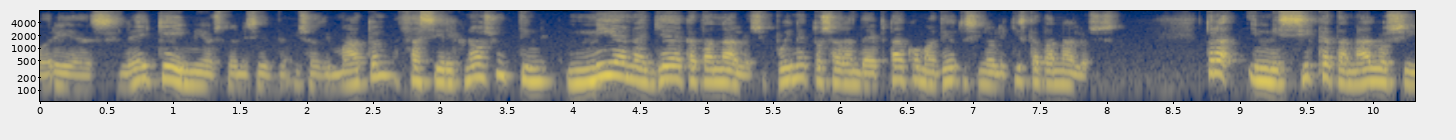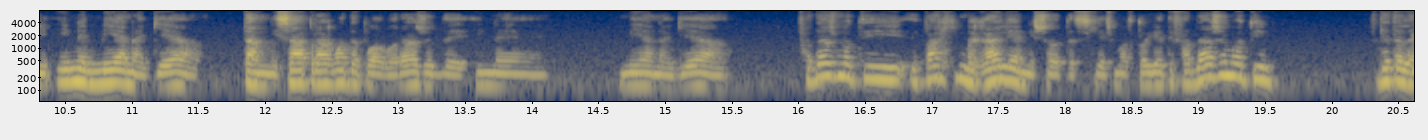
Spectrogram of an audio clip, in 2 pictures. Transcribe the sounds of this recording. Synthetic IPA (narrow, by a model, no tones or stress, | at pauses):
oɾiɐsle̞ice̞imio̞si̥t̪o̞niso̞ðimɐt̪o̞nθɐsiɾikno̞sunt̪inmiɐnɐɲɟe̞ɐkɐt̪ɐnɐlo̞si̥puine̞t̪o̞sɐɾɐnd̪ɐe̞pt̪ɐko̞mɐðio̞t̪isino̞liciskɐt̪ɐnɐlo̞si̥s | t̪o̞ɾɐimisikɐt̪ɐnɐlo̞siine̞miɐnɐɲɟe̞ɐ | t̪ɐmisɐpɾɐɣmɐt̪ɐpuɐɣo̞ɾɐzo̞nd̪e̞ine̞ | miɐnɐɲɟe̞ɐ | fɐnd̪ɐzumeo̞t̪iːpɐɾçime̞ɣɐliɐniso̞t̪it̪ɐse̥sçe̞simeɐft̪o̞ʝɐt̪ifɐnd̪ɐzumeo̞t̪i | ʝɐt̪el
